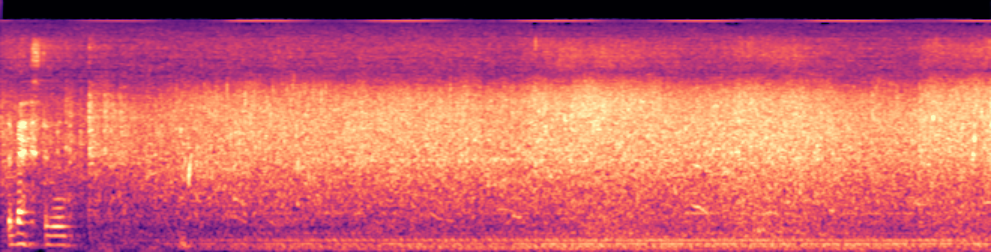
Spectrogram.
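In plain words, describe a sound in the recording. Small waves wash gently onto a pebble shore.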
